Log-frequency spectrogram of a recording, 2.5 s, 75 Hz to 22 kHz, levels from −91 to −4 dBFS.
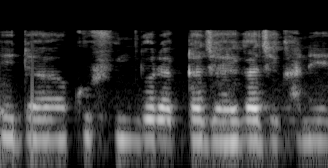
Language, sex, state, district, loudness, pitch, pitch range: Bengali, female, West Bengal, North 24 Parganas, -30 LUFS, 195 Hz, 190-195 Hz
